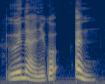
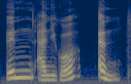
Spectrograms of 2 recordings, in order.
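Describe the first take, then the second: The two takes are said the same way.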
